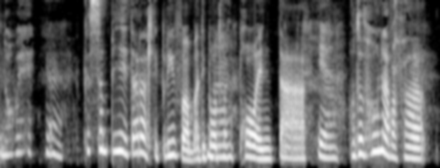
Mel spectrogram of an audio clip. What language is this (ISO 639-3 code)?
cym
